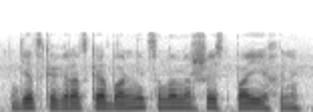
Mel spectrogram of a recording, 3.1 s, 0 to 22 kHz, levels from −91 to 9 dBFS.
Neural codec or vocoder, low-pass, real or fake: none; 7.2 kHz; real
